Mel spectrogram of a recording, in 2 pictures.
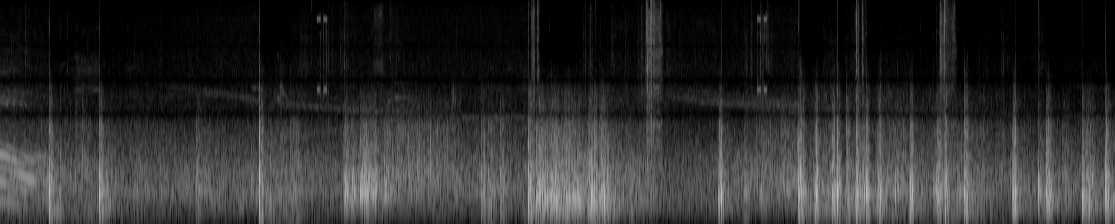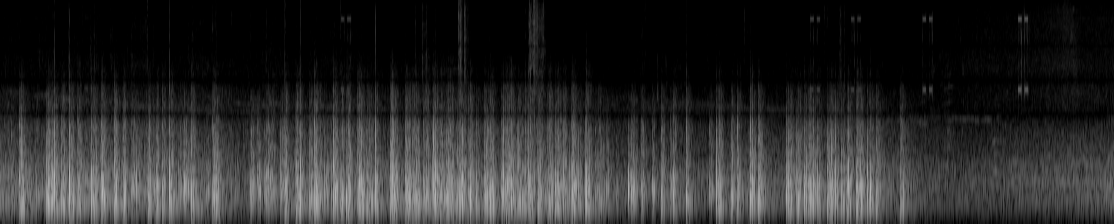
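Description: Aerial fireworks going off in a rapid barrage: sharp shell reports over a dense rattling crackle, the closing volley of the display, building from about four seconds in and dying away near the end.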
